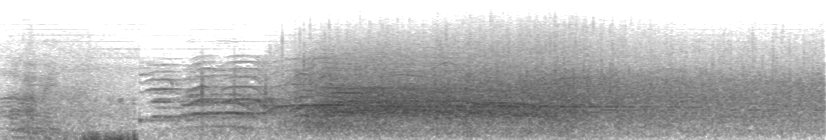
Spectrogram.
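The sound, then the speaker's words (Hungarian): A large crowd bursts into sustained applause and cheering to thank Pope Francis for his blessing, swelling loudly after a brief spoken moment and then gradually easing while clapping continues. “A mai napon is tapssal és örömújongással köszönjük meg Ferenc pápának az áldását, a tanítását.”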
